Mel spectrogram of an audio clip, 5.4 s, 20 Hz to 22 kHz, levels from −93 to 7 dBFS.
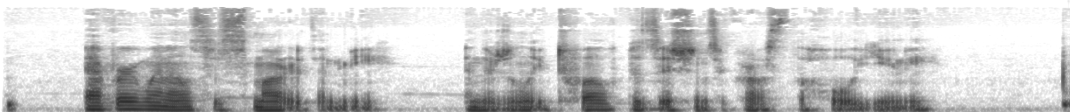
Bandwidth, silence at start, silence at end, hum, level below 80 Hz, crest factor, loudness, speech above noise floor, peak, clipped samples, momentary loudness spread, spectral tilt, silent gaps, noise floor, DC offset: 16.5 kHz; 0.05 s; 0 s; none; -46 dBFS; 18 dB; -19 LUFS; 39 dB; 0 dBFS; under 0.1%; 11 LU; -6 dB/octave; none; -57 dBFS; under 0.1%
